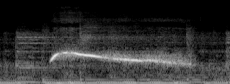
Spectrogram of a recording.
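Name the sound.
shrill high-pitched whistle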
